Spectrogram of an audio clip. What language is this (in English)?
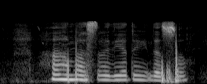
Punjabi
